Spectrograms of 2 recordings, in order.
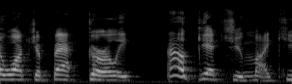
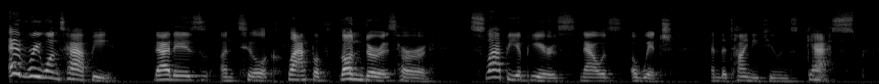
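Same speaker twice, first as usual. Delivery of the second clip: ordinary delivery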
